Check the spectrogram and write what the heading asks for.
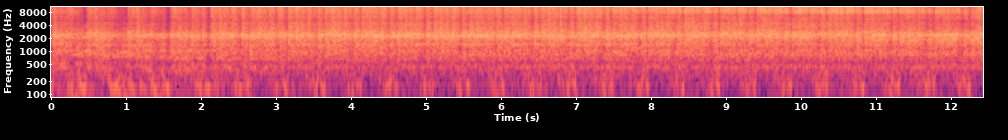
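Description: A group of large barrel drums beaten with sticks together in a fast, steady, driving rhythm, many drums at once.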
